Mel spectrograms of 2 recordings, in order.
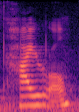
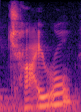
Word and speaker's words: chiral: probably want to say chiral but it's not the CH I extends or it comes from Greek the Greek letter Chi and so you would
